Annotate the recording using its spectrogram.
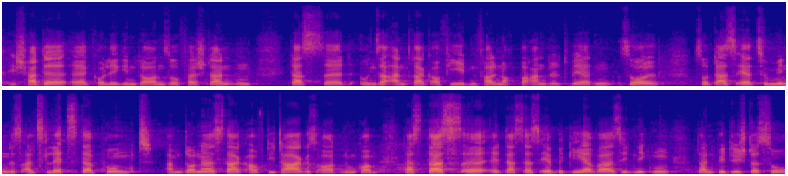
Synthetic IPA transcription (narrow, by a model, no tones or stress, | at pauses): ʔɪçhatəːkʰoleːɡɪndɔɐnzoːfɛɐʃtandn̩ | d̥asːʔʊnzɐʔa̰ntʁ̥aːkaʊfjeːdn̩falnɔχb̥əhandl̩tv̥eːɐdn̩z̥ɔlz̥odaseːɐt͡sumɪndəstalslɛt͡stɐpʰʊŋktʔamdɔnɐstaːkaʊfd̥iːtʰaːɡəsʔɔɐdnʊŋkʰɔmtd̥asd̥asːd̥asd̥asʔeːɐbəɡeːɐvaːɐziːnɪkŋ̩ | d̥anbɪtəɪçd̥asz̥oː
